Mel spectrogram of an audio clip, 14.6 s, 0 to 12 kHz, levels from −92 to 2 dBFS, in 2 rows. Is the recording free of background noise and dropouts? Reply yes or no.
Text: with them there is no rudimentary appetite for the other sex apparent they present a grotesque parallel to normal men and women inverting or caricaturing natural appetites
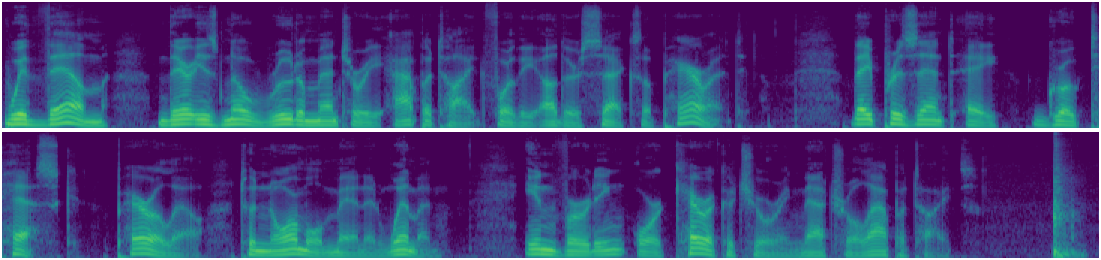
no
